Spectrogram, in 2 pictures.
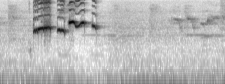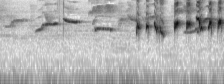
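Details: Caged orange-headed thrush from northern Bali giving varied whistled phrases, soft thin notes in the middle, then a rapid run of sharp repeated chirps near the end.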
